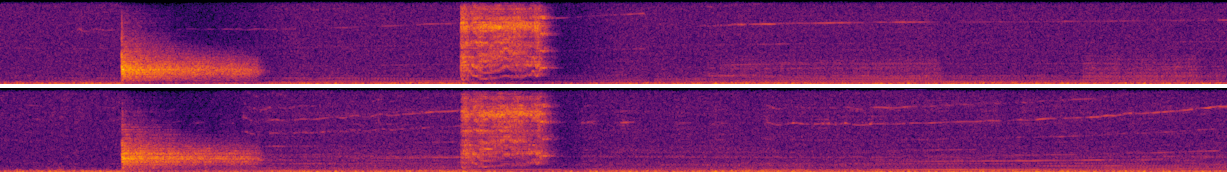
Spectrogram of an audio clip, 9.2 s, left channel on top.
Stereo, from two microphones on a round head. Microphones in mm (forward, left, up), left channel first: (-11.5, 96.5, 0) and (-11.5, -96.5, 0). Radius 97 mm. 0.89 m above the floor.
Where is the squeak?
65° left (ahead or behind), 0.9 m.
